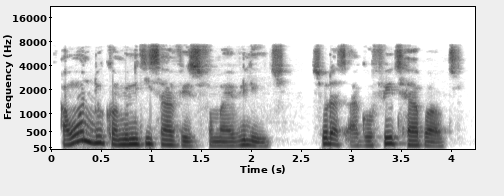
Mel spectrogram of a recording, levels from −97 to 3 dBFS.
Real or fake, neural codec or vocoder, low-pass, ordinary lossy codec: real; none; 7.2 kHz; none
